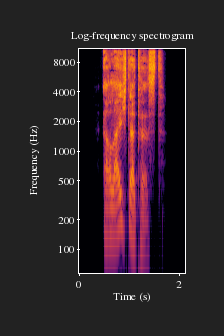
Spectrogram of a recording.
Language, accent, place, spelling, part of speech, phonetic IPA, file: German, Germany, Berlin, erleichtertest, verb, [ɛɐ̯ˈlaɪ̯çtɐtəst], De-erleichtertest.ogg
- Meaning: inflection of erleichtern: 1. second-person singular preterite 2. second-person singular subjunctive II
